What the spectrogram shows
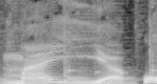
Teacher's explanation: Jadi bunyi nun sukun tersebut hilang, dimasukkan ke dalam huruf ya. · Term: idgham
